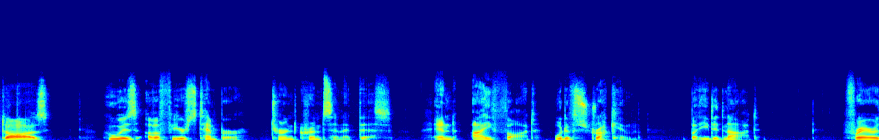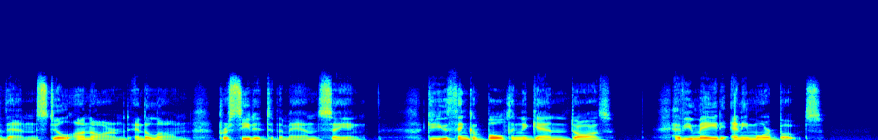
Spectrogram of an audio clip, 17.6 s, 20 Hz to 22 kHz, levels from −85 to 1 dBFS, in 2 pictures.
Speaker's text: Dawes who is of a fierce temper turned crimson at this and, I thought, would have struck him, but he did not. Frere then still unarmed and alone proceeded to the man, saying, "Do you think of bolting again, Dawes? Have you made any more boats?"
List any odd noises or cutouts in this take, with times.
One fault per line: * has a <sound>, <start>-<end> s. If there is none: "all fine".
all fine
